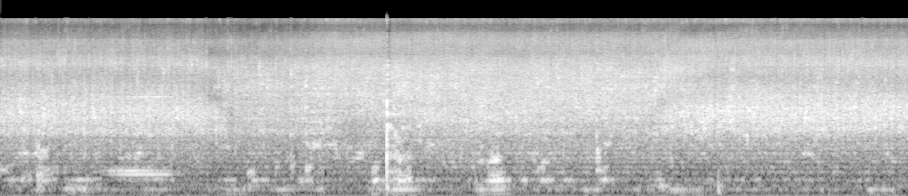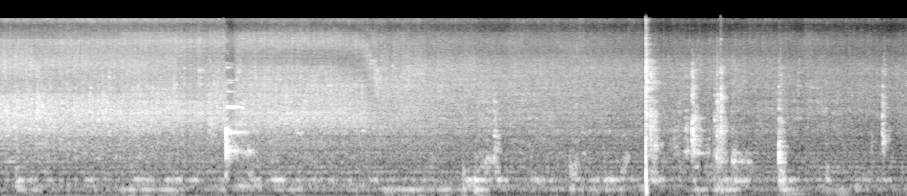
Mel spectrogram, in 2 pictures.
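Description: Potato and eggplant pieces frying in spiced oil, a steady sizzle, while a metal spoon stirs and scrapes them in the pan. The sizzle dies down over the last few seconds, and the spoon knocks sharply against the pan a few times near the end.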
